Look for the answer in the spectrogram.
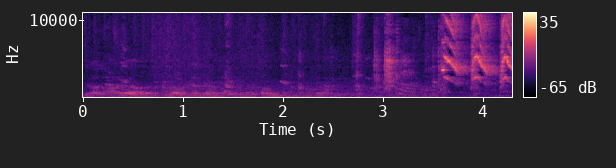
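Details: Ring-necked parakeets in an aviary colony in Lahore, coming down to soaked lentils in summer, give three or four loud, harsh screeches near the end, each about a third of a second, after low murmuring voices while calls to prayer sound.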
